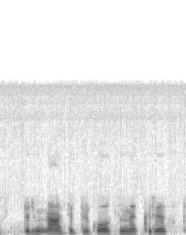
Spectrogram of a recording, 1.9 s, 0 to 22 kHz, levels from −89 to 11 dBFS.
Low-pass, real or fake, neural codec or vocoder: 14.4 kHz; real; none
